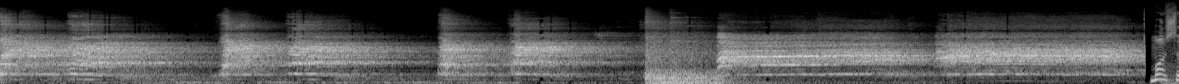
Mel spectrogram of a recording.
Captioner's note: yelling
